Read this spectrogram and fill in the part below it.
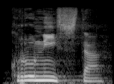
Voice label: "crunista", dialettu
